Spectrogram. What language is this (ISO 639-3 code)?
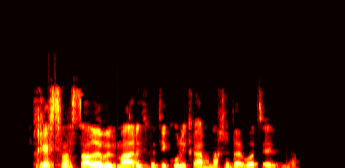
kat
